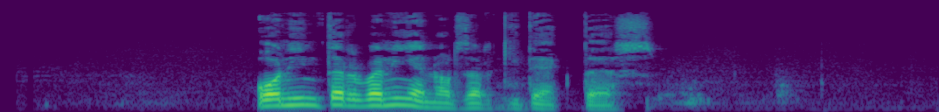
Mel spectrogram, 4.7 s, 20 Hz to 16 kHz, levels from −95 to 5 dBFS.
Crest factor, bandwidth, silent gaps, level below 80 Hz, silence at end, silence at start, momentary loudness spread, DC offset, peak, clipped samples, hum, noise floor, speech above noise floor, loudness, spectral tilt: 22 dB; 10.5 kHz; none; -68 dBFS; 1.45 s; 1.3 s; 17 LU; under 0.1%; -4 dBFS; under 0.1%; none; -76 dBFS; 53 dB; -23 LUFS; -7 dB/octave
